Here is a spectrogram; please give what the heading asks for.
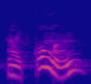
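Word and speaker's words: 宮: 꿍. 궁궐할 때 궁. 대만식 발음은 꽁이에요. 꽁. 이 꽁은 불교와 도교, 우리로 말하면 완전 민간신앙, 이 세 가지가 완전히 짬뽕이 된 혼합 종교입니다.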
